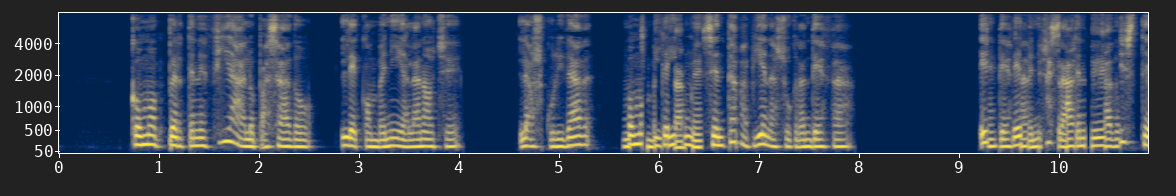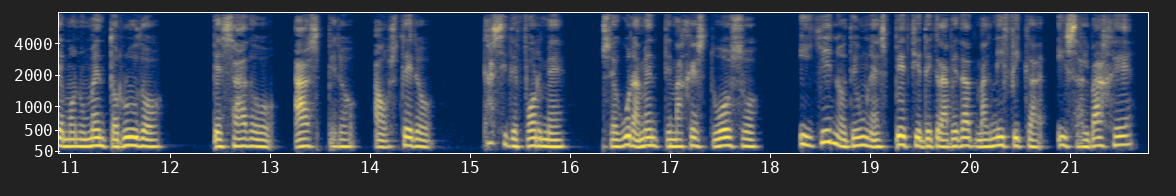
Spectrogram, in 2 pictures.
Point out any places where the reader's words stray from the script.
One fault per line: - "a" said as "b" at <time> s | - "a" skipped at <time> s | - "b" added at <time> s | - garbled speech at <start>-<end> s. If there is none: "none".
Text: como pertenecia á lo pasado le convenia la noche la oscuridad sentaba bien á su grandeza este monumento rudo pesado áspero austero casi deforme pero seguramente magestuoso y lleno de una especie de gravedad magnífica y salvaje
- garbled speech at 5.6-6.4 s
- garbled speech at 9.3-10.6 s
- "pero" skipped at 16.0 s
